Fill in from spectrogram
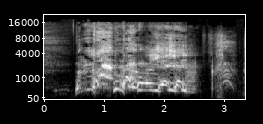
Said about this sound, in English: Excuse me. Hold on. I got to head out of a cough.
